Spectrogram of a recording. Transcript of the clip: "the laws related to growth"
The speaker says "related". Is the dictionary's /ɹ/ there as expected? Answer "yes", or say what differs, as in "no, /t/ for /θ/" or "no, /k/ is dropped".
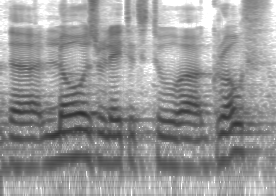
yes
